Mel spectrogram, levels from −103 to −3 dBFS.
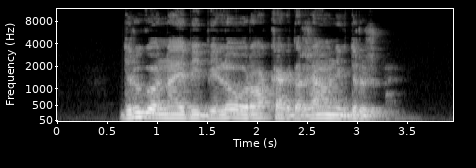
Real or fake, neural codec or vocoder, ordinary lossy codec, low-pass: real; none; none; none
